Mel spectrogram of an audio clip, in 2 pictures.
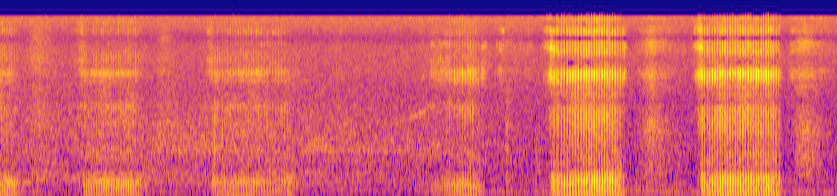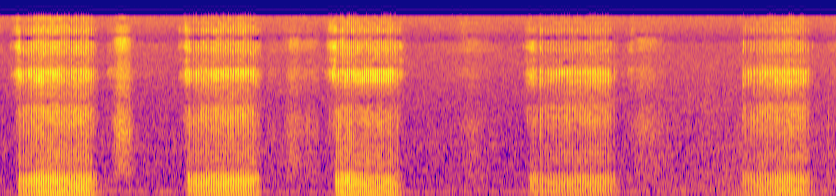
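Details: French Bulldog asleep and snoring loudly indoors. Softer snuffles at first, then loud, harsh rattling snores recurring roughly every one and a half to two seconds, with faint whistling breaths between them.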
